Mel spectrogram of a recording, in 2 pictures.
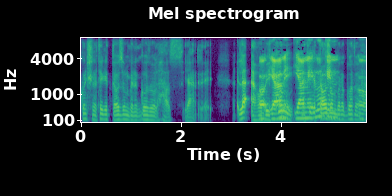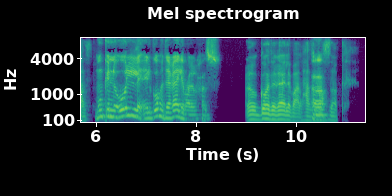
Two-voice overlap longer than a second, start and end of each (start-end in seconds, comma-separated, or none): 3.6-5.9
